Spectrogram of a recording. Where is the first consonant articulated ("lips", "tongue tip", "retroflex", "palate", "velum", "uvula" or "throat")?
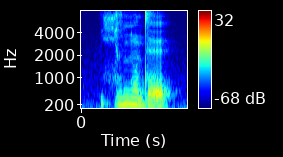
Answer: palate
